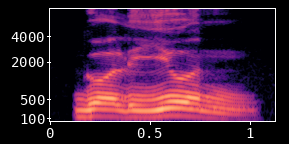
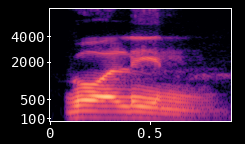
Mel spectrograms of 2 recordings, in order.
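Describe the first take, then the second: First: The word ends with a full -iyun ending. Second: The word ends shortly with -in. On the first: This is the original form of the word. "Aslinya goliun" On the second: This is an easier form of the word. "Cuma karena susah, jadi golin"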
